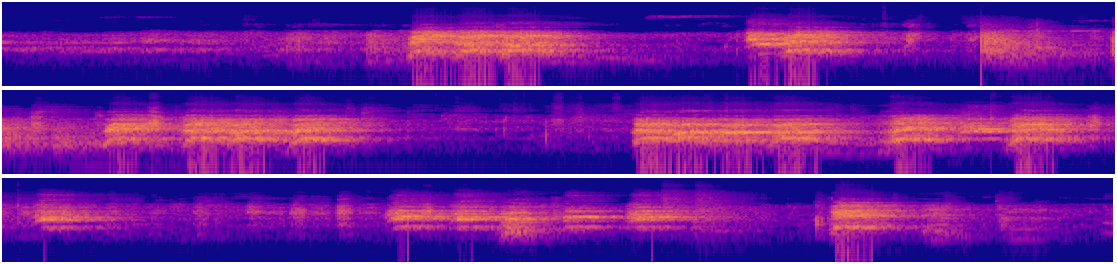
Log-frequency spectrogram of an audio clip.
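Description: Dog barking in a tiled kennel with metal gates: loud bouts of barking every second or two, with short pauses between them.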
